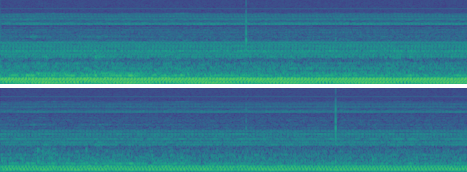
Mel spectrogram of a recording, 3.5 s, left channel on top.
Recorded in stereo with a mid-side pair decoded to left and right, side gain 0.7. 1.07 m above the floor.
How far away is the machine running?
About 3 m.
